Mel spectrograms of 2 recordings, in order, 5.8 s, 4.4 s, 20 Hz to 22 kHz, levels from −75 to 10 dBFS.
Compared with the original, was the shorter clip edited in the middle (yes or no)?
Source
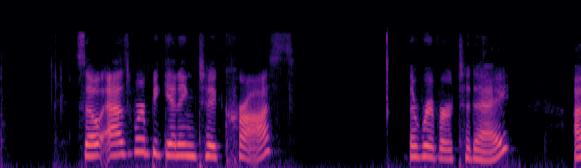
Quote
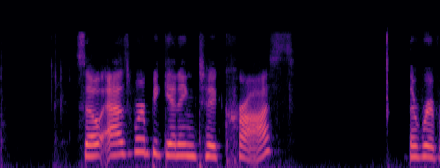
no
